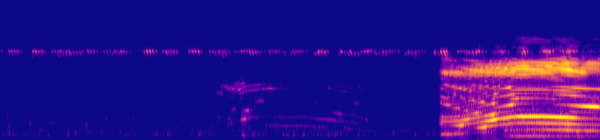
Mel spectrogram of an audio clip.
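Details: Large red deer stag roaring intensely at nightfall near a camera in the Doñana National Park marsh at El Rocío, Almonte, Huelva, Andalusia, Spain, answering farther stags; faint distant calls, then one loud, deep, harmonic roar held to the end, over a steady insect trill.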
